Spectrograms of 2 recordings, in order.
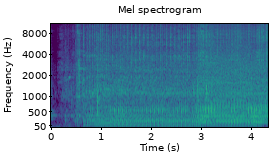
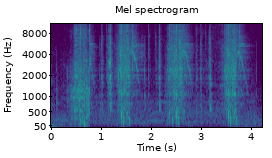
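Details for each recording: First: Honda GX200 clone just after a new ignition coil fixed its no-spark problem: it catches and chugs, then idle speed and loudness surge unevenly with the choke closed. Likely a partly clogged carburettor; carburettor cleaning planned. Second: Compression test on a Honda GX200 clone that won't start for lack of spark, with a gauge in the spark plug hole: four even recoil pulls against firm compression, no hiss. About 40 PSI, normal for this engine.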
